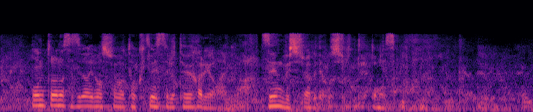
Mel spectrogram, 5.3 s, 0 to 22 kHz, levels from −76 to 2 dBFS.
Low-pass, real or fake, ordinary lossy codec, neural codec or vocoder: 7.2 kHz; fake; none; codec, 16 kHz, 4 kbps, X-Codec, HuBERT features, trained on LibriSpeech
